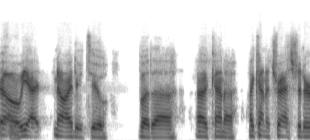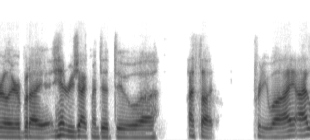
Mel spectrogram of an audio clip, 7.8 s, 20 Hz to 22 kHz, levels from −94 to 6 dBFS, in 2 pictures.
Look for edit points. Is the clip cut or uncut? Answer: uncut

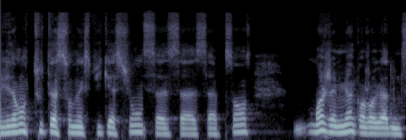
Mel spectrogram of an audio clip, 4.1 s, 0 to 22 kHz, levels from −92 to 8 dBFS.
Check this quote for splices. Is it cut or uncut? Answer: cut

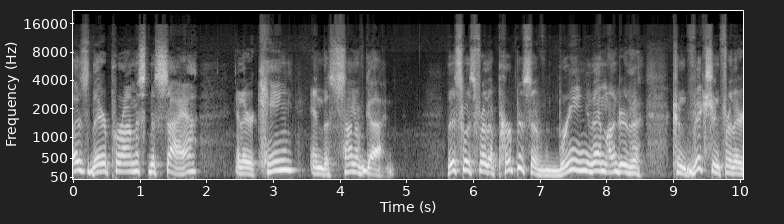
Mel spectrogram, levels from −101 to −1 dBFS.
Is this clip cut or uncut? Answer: uncut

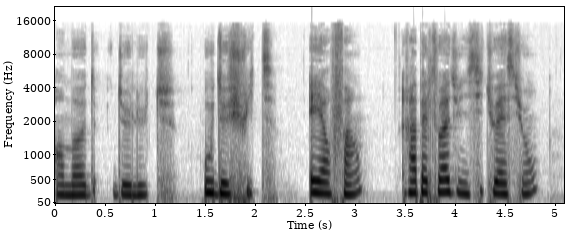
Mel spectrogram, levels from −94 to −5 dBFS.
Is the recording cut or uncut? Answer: cut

